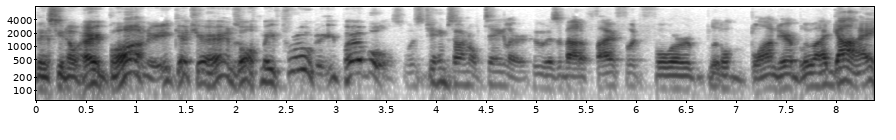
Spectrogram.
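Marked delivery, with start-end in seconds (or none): 0.4-3.7 big, oafish, swooping cartoon voice with energy. Describing how a cartoon was voiced: Fred Flintstone voice. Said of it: "the voice of Fred Flintstone".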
